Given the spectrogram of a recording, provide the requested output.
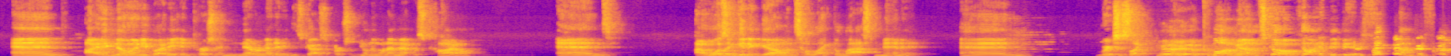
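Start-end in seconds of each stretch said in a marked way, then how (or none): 11.5-14.4 very high, animated, swooping sing-song. Retelling how Rich urged him to come to G Fest: imitating Rich. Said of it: "It's a funny impression".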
